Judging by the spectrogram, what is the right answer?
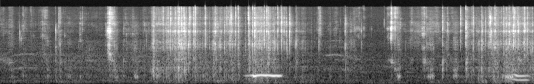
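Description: A person chewing a crunchy snack close to the microphone, in two spells of loud crackly crunching with a few sharp clicks, and a couple of short hums.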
